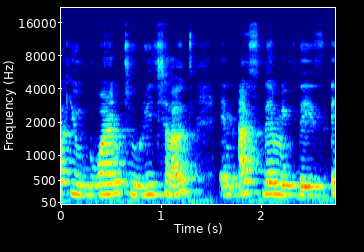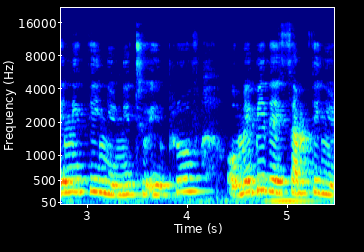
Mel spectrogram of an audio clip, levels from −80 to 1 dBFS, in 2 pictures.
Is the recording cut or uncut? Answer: uncut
